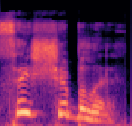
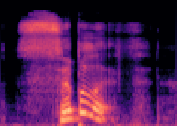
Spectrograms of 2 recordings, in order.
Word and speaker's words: Shibboleth: When a fugitive of Ephraim wanted to cross the Jordan, the Gilead guards would say Shibboleth. The Ephraim man would say, Sibboleth, for he could not pronounce it correctly.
